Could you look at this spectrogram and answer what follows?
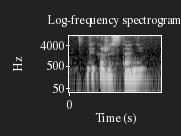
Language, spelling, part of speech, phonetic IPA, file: Polish, wykorzystanie, noun, [ˌvɨkɔʒɨˈstãɲɛ], LL-Q809 (pol)-wykorzystanie.wav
